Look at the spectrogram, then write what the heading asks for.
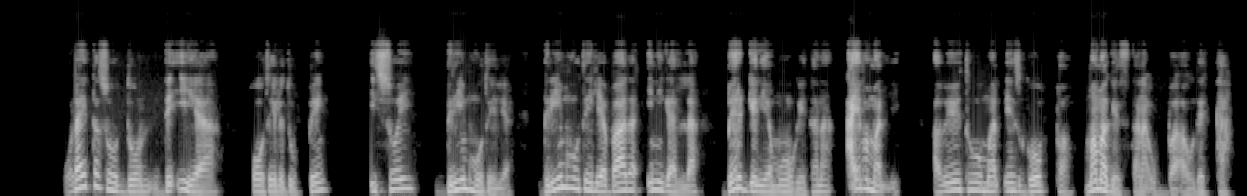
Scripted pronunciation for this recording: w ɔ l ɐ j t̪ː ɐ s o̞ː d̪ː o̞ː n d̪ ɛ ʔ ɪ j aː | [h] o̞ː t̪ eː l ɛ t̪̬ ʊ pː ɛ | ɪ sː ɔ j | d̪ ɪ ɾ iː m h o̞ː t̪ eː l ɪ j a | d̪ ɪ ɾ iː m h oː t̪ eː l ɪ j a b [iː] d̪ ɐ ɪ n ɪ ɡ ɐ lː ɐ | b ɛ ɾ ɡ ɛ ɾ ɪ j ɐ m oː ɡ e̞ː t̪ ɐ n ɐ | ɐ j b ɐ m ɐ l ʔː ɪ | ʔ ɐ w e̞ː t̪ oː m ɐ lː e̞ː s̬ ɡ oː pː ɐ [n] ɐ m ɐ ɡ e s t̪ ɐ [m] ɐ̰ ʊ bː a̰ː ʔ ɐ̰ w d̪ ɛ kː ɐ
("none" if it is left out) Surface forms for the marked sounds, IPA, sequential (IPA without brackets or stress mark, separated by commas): h, aː, m, n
